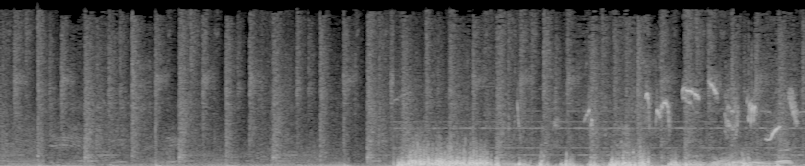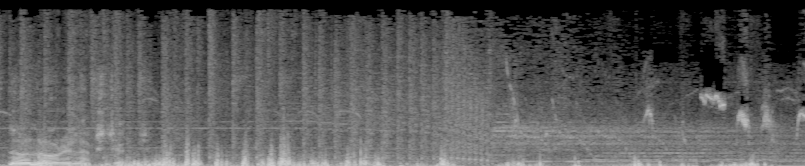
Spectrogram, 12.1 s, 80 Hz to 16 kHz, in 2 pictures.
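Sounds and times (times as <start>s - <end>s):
birds chirping: 2.8s - 12.0s.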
